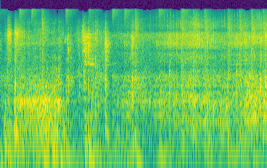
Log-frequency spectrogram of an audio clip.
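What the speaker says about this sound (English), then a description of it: "We're gonna come in the first ledge, and we'll do a Smith grind." A skateboard rolls on concrete and then scrapes loudly and roughly in a Smith grind along a ledge at a skate course, with rumbling wheels and a few sharp knocks as the board lands.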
